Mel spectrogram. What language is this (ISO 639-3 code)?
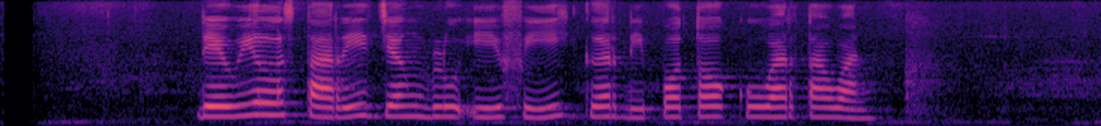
sun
